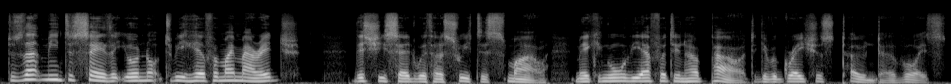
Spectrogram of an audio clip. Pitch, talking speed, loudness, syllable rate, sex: 140 Hz, 235 wpm, -19 LUFS, 5.6 syllables/s, male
